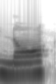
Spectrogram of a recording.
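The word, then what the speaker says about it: knock: अब ये भी है कि के एन में के एन जो है ना, इसमें के साइलेंट है, ठीक है। नो, नाइफ, नी, नॉक, निट, तो इनमें जो शुरू में क्या आ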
